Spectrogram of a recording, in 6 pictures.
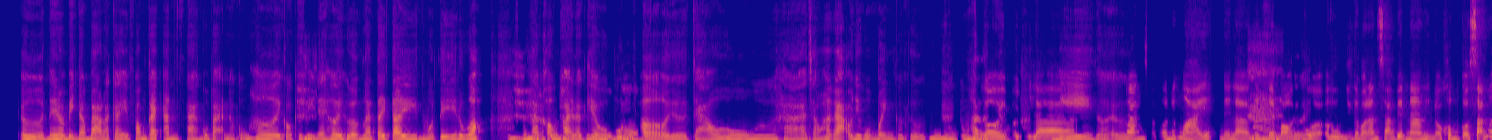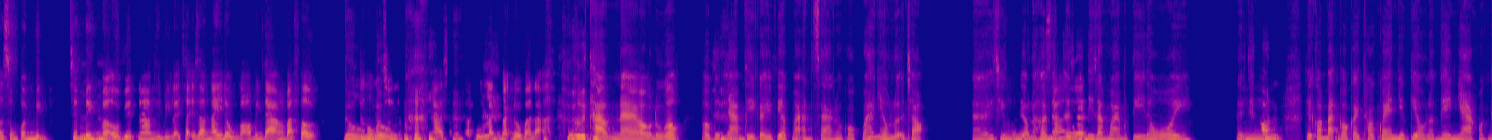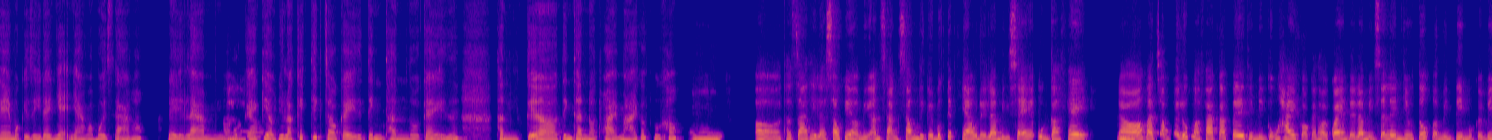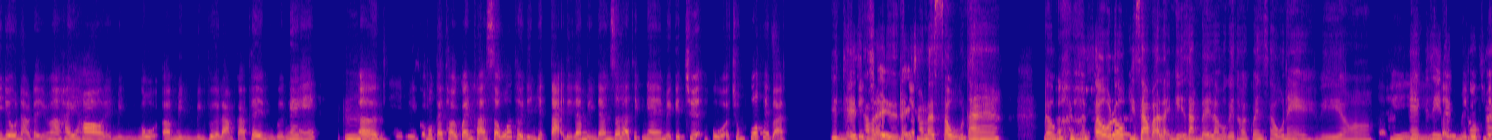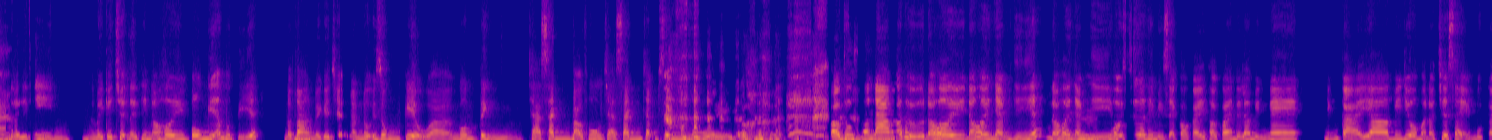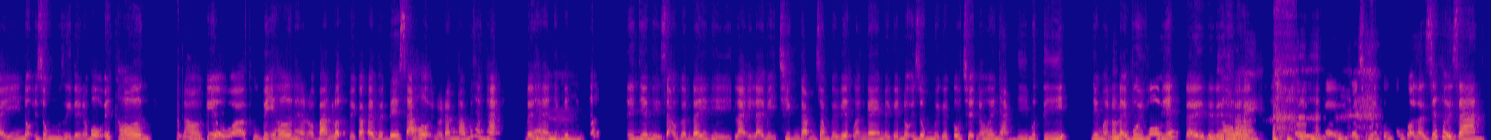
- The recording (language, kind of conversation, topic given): Vietnamese, podcast, Buổi sáng của bạn thường bắt đầu như thế nào?
- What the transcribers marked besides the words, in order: laugh; laugh; laughing while speaking: "mà là, kiểu"; laugh; laughing while speaking: "Ừ"; laugh; other background noise; laugh; laugh; laughing while speaking: "thế nên là"; laugh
